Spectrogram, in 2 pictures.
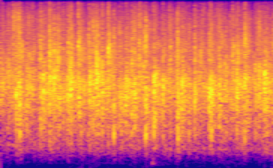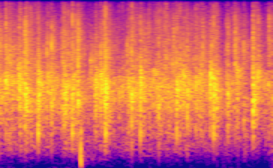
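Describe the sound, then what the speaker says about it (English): A conference audience applauds after a session of lightning talks, with dense, sustained clapping from a large crowd filling the room evenly for several seconds. "Can I please get a round of applause for every single person who came up and gave a lightning talk here today?"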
